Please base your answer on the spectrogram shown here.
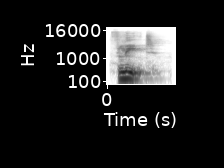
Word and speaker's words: Vliet: Fleet. So that V is like an F? Yes, a soft F.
